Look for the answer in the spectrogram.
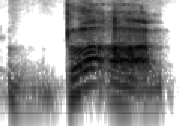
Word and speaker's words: ba'a: And that would be the emphasis on the second vowel. And then ba'a, meaning she came with the sheep, there the emphasis is on the first vowel.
